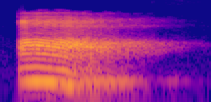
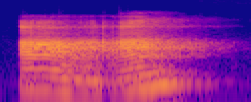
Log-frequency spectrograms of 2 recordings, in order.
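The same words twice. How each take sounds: First: The syllable is said in the fourth tone. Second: The syllable is said in the third tone. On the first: "the fourth tongue" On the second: "the third tongue"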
